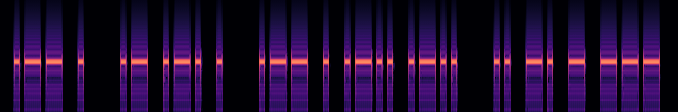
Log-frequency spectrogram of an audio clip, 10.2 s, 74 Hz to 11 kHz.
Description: Morse code, heard as a keyed tone, about 15 wpm, 700 Hz. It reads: WE ARE WELL INTO
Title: Sentences from Top 1000 Words - Review Part 5 - 15wpm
